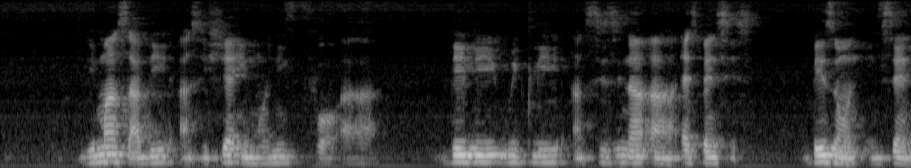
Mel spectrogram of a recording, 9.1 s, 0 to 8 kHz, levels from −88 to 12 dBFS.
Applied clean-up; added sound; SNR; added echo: none; none; none; none.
